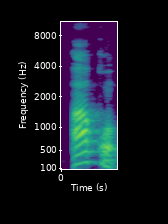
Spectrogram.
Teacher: যাবে আর এই তিনটি নিচে সাউন্ড আসবে কফের উপরে সাকিন এখানে কফের উপরে সাকিন তার জন্য ধাক্কা মেরে উপরে সাউন্ড যাবে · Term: কলকলা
